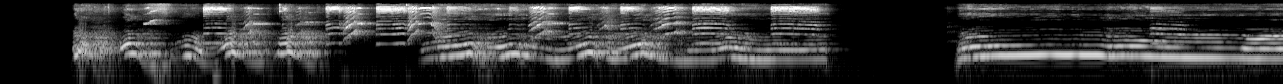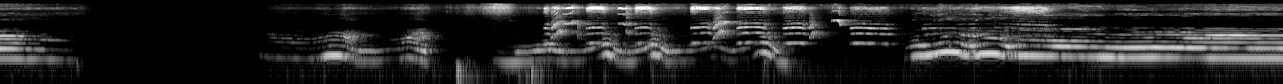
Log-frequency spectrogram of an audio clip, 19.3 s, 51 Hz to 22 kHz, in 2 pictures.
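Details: Henry the Airedale Terrier, aged 10 months, howling along with his orange squeaky ball: bursts of rapid yodelling yips and wavering howls, a long smooth howl in the middle, squeaks scattered between phrases.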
